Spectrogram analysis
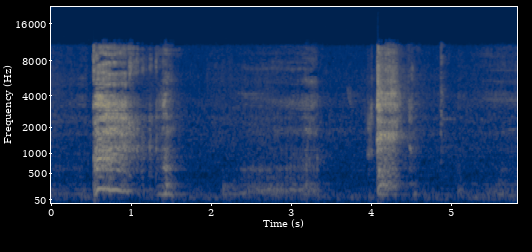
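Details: Dog at a veterinary clinic gives two loud, harsh, hacking coughs a few seconds apart, with low rumbling breath noise between them.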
